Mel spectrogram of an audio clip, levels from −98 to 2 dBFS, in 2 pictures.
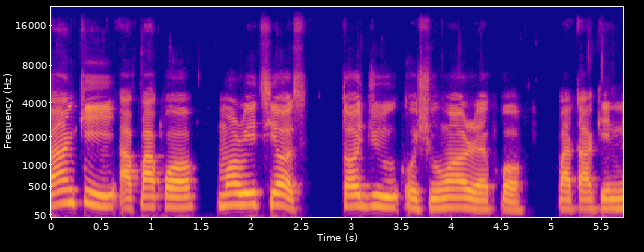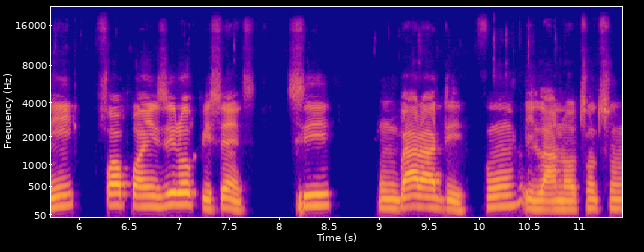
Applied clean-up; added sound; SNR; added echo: neural mask model Resemble Enhance denoiser.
